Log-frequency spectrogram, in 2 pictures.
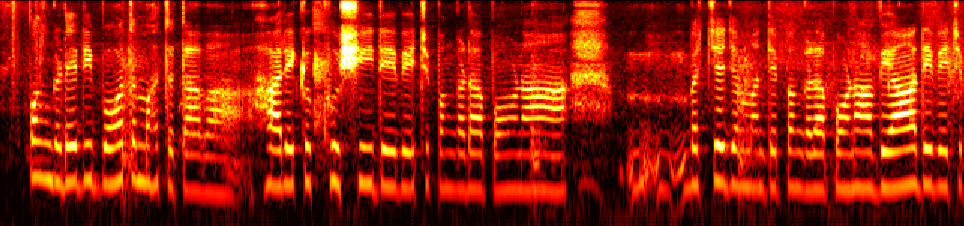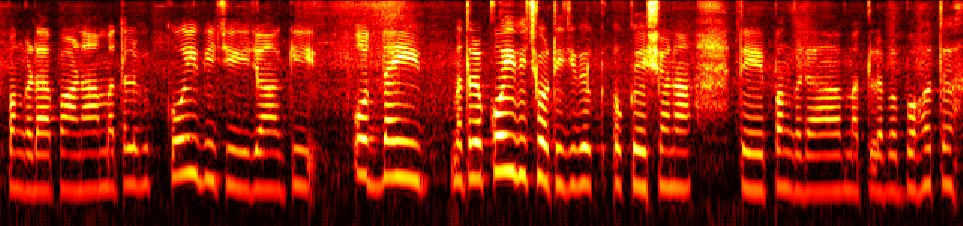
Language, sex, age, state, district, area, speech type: Punjabi, female, 30-45, Punjab, Ludhiana, urban, spontaneous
